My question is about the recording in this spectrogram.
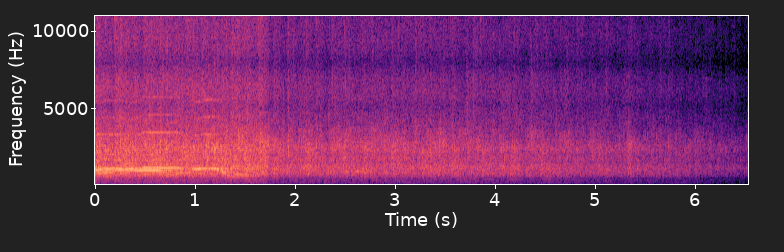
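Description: Large audience applauding, fading out over several seconds. A long held tone sounds above the clapping for the first second or so.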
